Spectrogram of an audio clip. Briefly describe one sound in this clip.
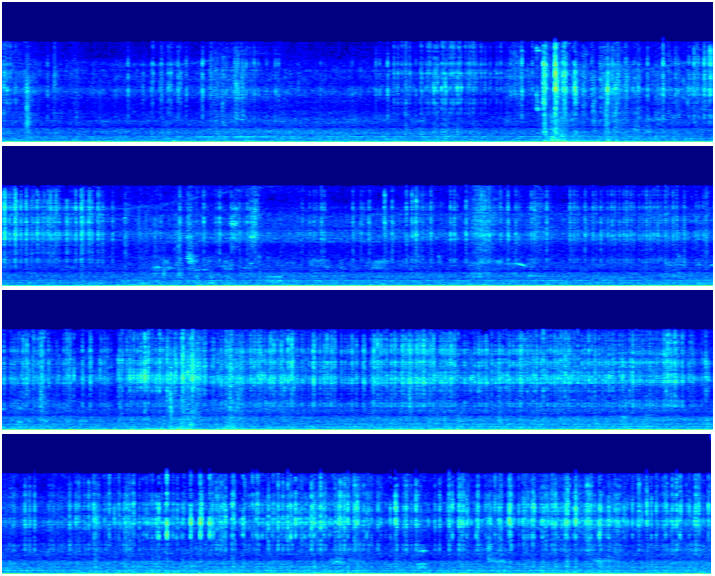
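A vehicle's engine rumbles low and steady from inside as it rides along.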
